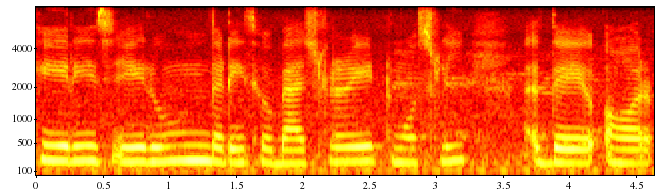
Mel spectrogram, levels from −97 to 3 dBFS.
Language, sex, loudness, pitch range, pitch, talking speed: English, female, -14 LUFS, 205-225 Hz, 215 Hz, 155 wpm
